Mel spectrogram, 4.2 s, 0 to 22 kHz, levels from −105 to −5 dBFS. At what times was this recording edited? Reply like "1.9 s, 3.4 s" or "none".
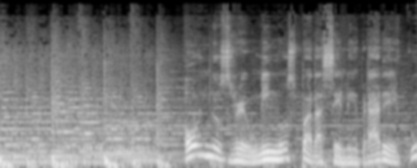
1.7 s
